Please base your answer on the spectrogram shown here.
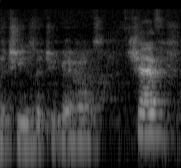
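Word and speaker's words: chèvre: chev.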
